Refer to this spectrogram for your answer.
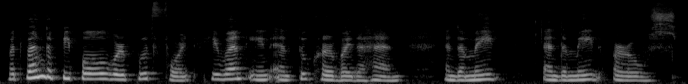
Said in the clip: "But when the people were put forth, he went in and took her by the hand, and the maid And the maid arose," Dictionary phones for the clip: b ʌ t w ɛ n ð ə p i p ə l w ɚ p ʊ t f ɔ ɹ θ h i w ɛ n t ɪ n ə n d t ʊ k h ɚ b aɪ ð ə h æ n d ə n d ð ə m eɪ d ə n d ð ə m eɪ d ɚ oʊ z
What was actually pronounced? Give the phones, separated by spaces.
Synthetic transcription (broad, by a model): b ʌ t w ɛ n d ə p i p ə l w ɚ p ʊ t f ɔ ɹ t h i w ɛ n t ɪ n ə n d t ʊ k h ɚ b aɪ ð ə h æ n d ə n d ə m eɪ d ə n d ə m eɪ d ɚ oʊ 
